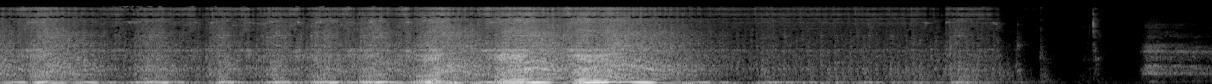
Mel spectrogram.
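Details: Renault Super 5 after a year and a half of restoration, started once fuel was flowing again after a fuel-hose issue was cleared: engine catches and revs in uneven blips, then drops off and stops; it runs under its own power.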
